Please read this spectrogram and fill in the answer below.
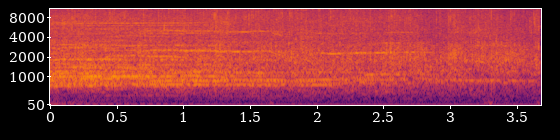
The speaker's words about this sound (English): Do you want to give Jesus a clap of praise here?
